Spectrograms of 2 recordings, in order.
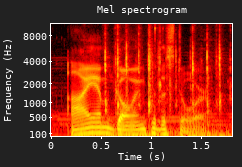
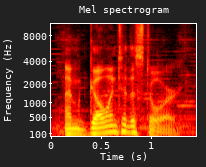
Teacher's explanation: Some words are reduced and the stress is on going and store.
